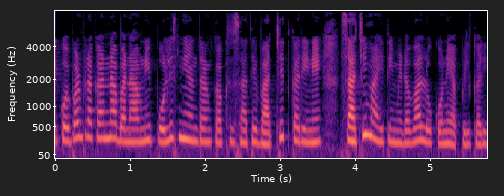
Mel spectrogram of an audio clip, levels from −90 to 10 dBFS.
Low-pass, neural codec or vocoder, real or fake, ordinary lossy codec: none; none; real; none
